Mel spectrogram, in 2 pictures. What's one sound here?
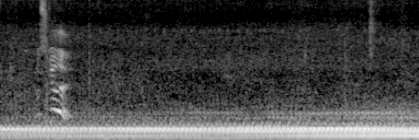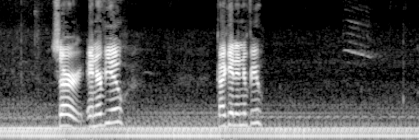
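A car engine idles nearby with a steady low hum.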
